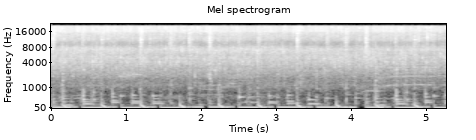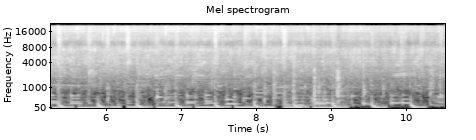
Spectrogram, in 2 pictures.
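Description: Adobo, Cebu Bisaya style, sizzles and fries steadily in a pan for several seconds, loud and close, with a continuous crackle and frequent scraping stirs, no voices.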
